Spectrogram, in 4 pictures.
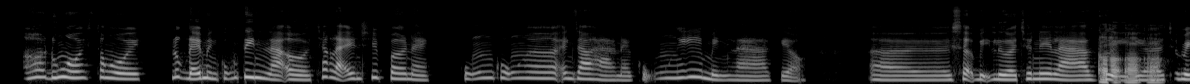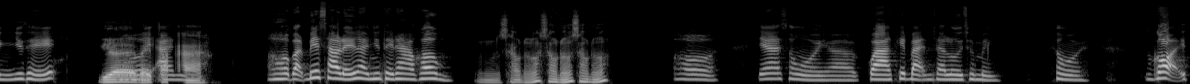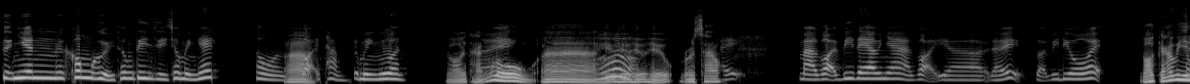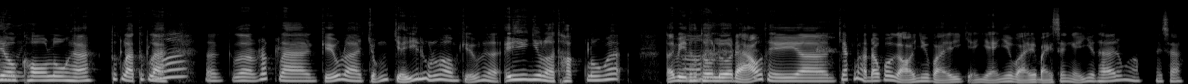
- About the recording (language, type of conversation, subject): Vietnamese, podcast, Bạn có thể kể về lần bạn bị lừa trên mạng và bài học rút ra từ đó không?
- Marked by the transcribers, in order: in English: "shipper"; tapping; other background noise; in English: "video call"; laughing while speaking: "Ờ"; chuckle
